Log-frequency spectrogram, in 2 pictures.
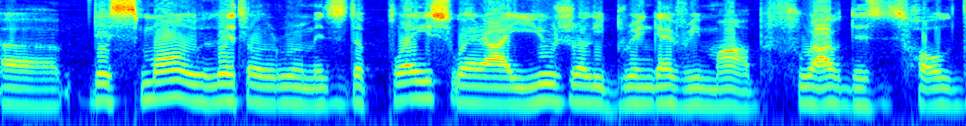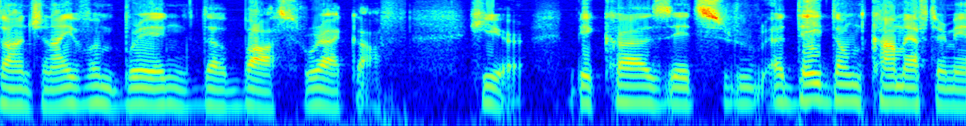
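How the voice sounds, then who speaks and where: Over noticeable background noise, a man speaks at a fairly slow pace in a medium pitch, with fairly even intonation, very even loudness, and hardly any pauses. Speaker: gaming tutorial maker. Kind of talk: game walkthrough commentary. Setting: low-quality microphone. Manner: casual, hesitant.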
